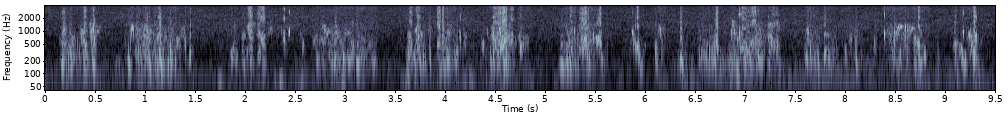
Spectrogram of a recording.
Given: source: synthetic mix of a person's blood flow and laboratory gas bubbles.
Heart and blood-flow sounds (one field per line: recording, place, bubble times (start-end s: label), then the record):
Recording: Doppler ultrasound of blood flow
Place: subclavian vein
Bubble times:
0.13-0.57 s: bubbles
0.79-1.49 s: bubbles
1.83-2.27 s: bubbles
2.35-2.48 s: bubbles
2.53-2.61 s: bubbles
2.65-3.33 s: bubbles
3.61-4.23 s: bubbles
4.34-4.87 s: bubbles
5.12-5.62 s: bubbles
5.83-6.00 s: bubbles
6.07-6.21 s: bubbles
6.31-6.42 s: bubbles
6.50-6.74 s: bubbles
6.76-7.37 s: bubbles
7.55-8.20 s: bubbles
8.28-8.33 s: bubbles
8.35-8.85 s: bubbles
9.07-9.37 s: bubbles
From the record:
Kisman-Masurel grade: 343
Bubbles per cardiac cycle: rolling drumbeat, 9 or more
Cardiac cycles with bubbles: 100%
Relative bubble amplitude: loud (0.450 to 0.775)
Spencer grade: 3 (all of the cardiac periods contain showers or single bubble signals, but not dominating or overriding the cardiac motion signals)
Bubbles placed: anywhere in the cardiac cycle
